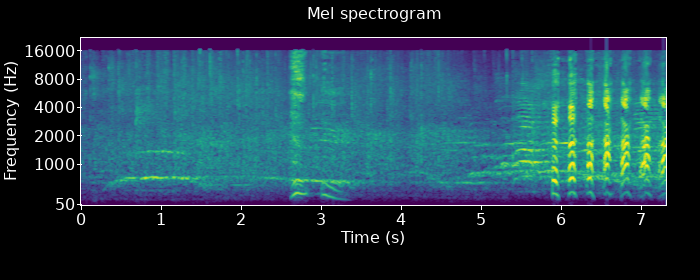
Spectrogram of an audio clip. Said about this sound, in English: Excellent, give them a round of applause.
